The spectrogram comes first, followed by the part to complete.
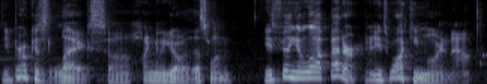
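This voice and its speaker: A man's voice: on the low side, very animated, fairly quick, creaky. A man streaming a video game, casually commenting and reading dialogue aloud. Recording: game music behind the voice.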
